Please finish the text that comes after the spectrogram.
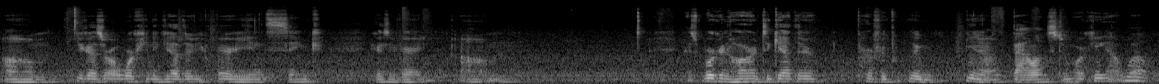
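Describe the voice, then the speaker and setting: A man speaking softly in an ASMR role play as a boss, hesitant and reassuring, with frequent pauses. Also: medium pitch, flat delivery, gravelly, background noise. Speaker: ASMR role-player playing a boss giving a review.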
